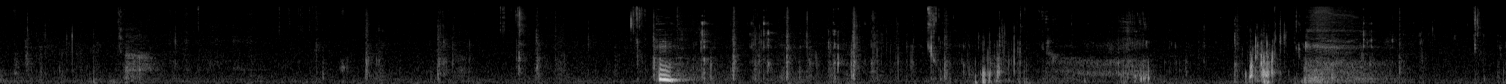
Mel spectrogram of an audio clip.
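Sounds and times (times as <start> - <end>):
close chewing: 6.3 - 10.6
wet mouth clicks: 12.4 - 13.0
sipping tea: 12.4 - 14.0.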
